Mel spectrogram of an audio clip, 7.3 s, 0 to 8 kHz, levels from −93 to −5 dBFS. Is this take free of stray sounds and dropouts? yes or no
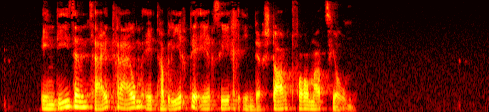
yes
